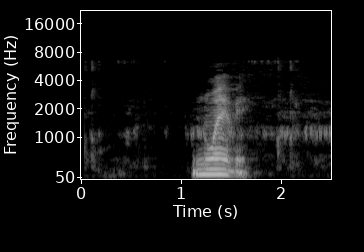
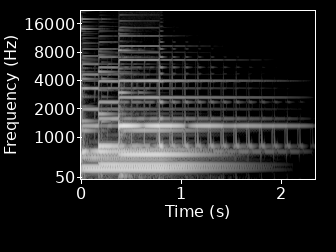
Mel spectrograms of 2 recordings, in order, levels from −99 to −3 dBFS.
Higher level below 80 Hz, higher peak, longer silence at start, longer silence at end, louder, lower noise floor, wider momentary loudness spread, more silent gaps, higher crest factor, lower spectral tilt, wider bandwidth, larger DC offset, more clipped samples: second, -76 dBFS vs -60 dBFS; second, -20 dBFS vs -6 dBFS; first, 1.1 s vs 0 s; second, 0.45 s vs 0.6 s; second, -36 LUFS vs -19 LUFS; first, -80 dBFS vs -54 dBFS; first, 22 LU vs 18 LU; neither; first, 22 dB vs 16 dB; first, -8 dB/octave vs -4.5 dB/octave; second, 6.8 kHz vs 19 kHz; neither; neither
